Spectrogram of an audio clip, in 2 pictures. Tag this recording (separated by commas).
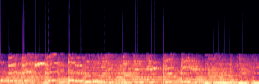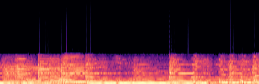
Musical instrument, Guitar, Strum, Music, Plucked string instrument, Electric guitar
